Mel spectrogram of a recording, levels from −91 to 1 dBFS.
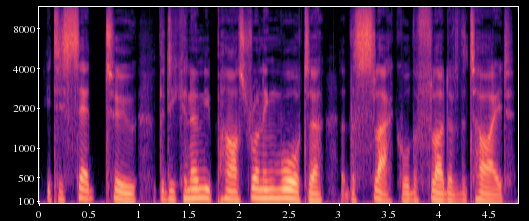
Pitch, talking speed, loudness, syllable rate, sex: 130 Hz, 250 wpm, -18 LUFS, 5.5 syllables/s, male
